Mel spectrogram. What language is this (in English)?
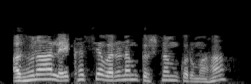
Sanskrit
